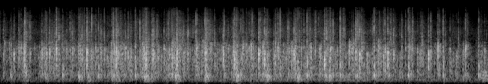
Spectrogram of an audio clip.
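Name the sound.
audience applause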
